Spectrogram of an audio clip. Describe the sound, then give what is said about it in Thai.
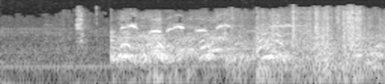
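A chorus of puppies yipping and barking over one another, high-pitched and continuous after a brief quiet start, fairly loud with no talking, at the Mexican Army and Air Force dog training center on a military base outside Mexico City, puppies training as rescue and drug- or explosive-detection dogs. “ลูกสุนัขทั้งหลายที่วันหนึ่งจะกลายเป็นสุนัขกู้ภัย หรือสุนัขดมกลิ่นเพื่อค้นหายาเสพติด หรือวัตถุระเบิด ได้รับการฝึกขั้นพื้นฐานที่ศูนย์ฝึกสุนัขของกองทัพบบกและกองทัพอากาศของเม็กซิโกค่ะ”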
